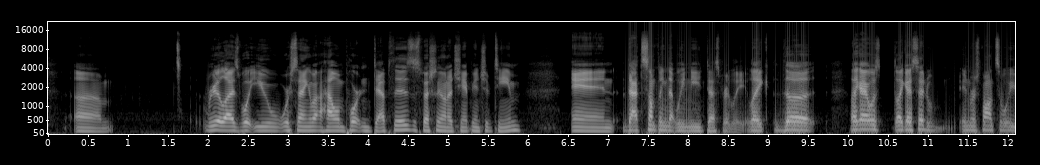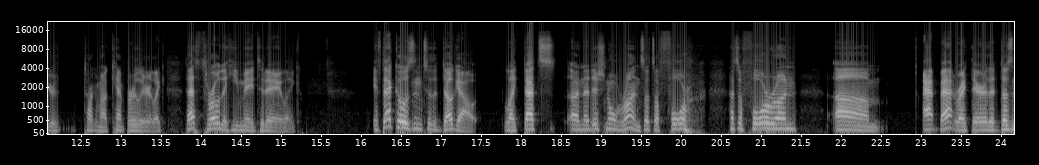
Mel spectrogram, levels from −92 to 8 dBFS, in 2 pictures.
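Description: From 7.20 s to the end of the clip, the speech carries a block size mismatch (truncated). One stage writes blocks longer than the next stage reads, so the tail of every block is discarded. The sound points to 1024-sample blocks being cut short. Each cut leaves a seam, heard as a steady buzz at about 45.9 Hz. Because part of each block is lost, the speech runs 1.07 times faster, at roughly its normal pitch.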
